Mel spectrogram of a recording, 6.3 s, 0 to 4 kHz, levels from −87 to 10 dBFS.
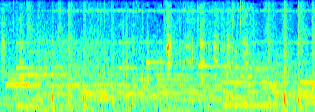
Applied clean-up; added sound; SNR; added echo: none; Crowd; 14 dB; none.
